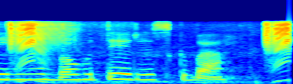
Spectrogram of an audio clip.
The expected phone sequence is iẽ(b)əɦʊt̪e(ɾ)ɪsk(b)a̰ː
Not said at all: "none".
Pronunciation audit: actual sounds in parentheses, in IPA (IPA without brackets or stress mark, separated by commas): b, ɾ, b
